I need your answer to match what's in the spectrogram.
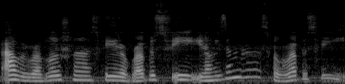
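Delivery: ordinary delivery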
